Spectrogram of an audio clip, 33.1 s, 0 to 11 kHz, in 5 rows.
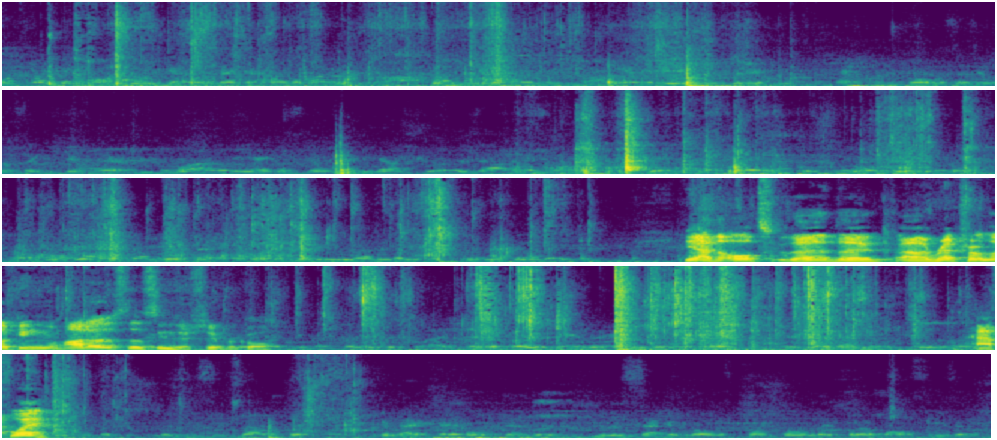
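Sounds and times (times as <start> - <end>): foil packs rustling and crinkling: 10.5 - 17.2, 19.9 - 27.2.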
